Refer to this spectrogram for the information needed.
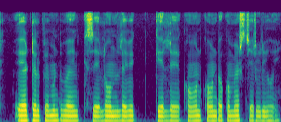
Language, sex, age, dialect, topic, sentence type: Magahi, male, 18-24, Western, banking, question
